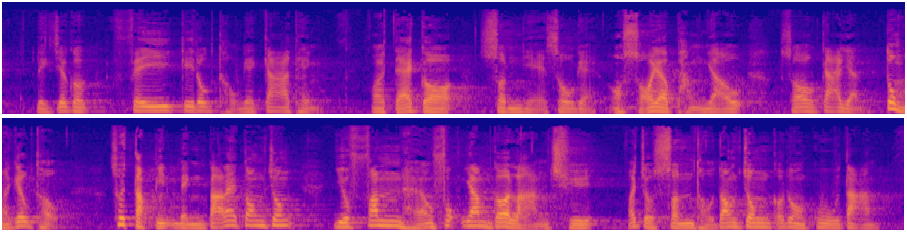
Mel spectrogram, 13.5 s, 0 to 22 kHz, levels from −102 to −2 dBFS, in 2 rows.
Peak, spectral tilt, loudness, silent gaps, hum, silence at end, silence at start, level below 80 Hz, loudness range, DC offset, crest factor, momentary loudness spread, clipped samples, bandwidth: -10 dBFS; -5 dB/octave; -35 LUFS; none; none; 0.15 s; 0.25 s; -70 dBFS; 4 LU; under 0.1%; 26 dB; 10 LU; under 0.1%; 16.5 kHz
